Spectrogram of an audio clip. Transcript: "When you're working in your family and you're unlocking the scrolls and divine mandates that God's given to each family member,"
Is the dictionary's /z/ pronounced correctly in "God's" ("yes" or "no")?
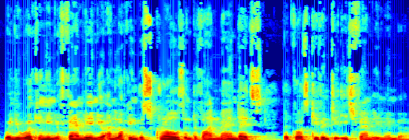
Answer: yes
